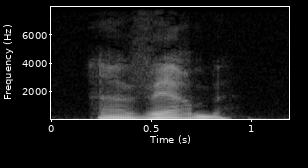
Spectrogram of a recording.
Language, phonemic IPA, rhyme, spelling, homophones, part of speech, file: French, /vɛʁb/, -ɛʁb, verbe, verbes, noun, Fr-verbe.ogg
- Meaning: 1. speech 2. tone of voice 3. way of speaking 4. verb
